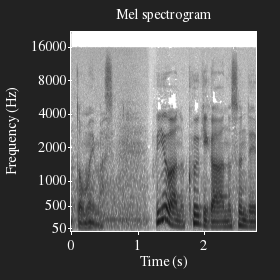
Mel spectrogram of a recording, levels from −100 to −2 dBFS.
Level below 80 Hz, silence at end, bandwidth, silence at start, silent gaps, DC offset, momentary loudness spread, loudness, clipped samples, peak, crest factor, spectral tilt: -48 dBFS; 0 s; 16 kHz; 0 s; none; under 0.1%; 16 LU; -19 LUFS; under 0.1%; 0 dBFS; 18 dB; -6 dB/octave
